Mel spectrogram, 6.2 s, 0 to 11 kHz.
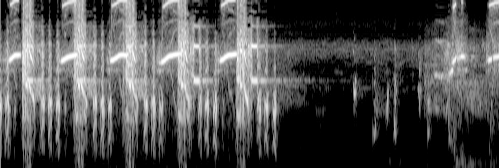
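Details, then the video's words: A pair of grey francolins calling. Loud, harsh calls repeat about every 0.7 seconds, each with a rising whistled note over a rattling base. Five calls come in quick succession, then a near-silent gap with faint notes before calling resumes. "Dakhni Teetar Ka Pair | Teetar Awaz"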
